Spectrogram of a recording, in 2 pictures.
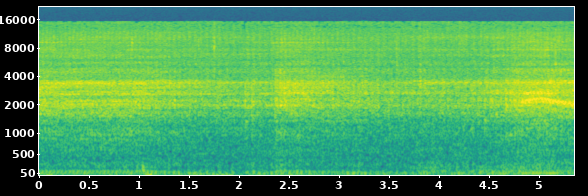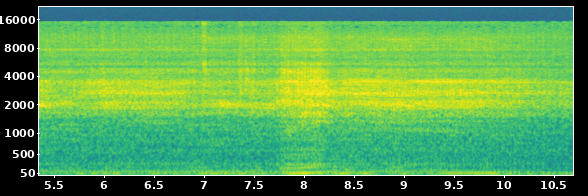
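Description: Honda Grom's 125 cc single-cylinder engine running steadily as the motorcycle rolls at low speed. The engine gets briefly louder about eight seconds in.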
